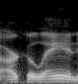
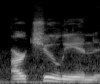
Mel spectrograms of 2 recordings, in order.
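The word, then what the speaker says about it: Acheulean: a real Revolution that the arcolaian age or archulean age depending on how you say it uh and I like to say arculane uh it it shows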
